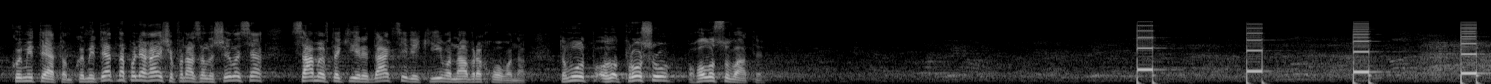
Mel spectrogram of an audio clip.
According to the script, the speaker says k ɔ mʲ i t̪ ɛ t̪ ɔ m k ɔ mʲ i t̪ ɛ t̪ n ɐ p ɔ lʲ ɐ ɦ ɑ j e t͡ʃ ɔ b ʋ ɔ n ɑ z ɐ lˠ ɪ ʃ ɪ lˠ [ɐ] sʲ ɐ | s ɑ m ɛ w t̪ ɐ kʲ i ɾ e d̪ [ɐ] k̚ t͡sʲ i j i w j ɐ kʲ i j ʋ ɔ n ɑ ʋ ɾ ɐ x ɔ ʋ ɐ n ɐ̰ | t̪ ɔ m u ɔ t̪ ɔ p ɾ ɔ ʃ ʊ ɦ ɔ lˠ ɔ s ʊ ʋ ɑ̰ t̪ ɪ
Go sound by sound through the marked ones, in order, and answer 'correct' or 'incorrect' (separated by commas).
correct, incorrect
